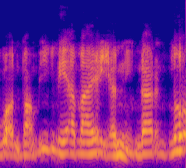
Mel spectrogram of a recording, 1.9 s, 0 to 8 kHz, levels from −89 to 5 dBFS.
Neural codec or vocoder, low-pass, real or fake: codec, 24 kHz, 0.9 kbps, WavTokenizer, small release; 7.2 kHz; fake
